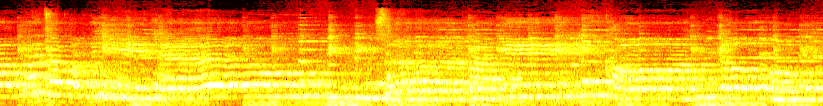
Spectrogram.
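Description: A woman singing a Hakka folk tune (xiaodiao) into a handheld microphone, the melody sliding between held notes over a recorded karaoke backing track with a pulsing bass line.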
